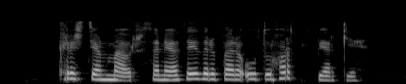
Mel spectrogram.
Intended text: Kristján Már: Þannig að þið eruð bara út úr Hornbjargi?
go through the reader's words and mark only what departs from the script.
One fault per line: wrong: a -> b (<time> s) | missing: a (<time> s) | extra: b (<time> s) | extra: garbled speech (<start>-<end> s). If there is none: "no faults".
no faults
